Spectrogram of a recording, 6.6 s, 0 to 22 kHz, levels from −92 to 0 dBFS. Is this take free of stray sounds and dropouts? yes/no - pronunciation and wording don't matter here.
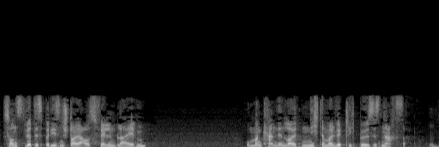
yes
